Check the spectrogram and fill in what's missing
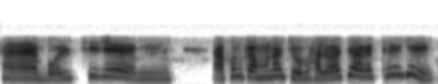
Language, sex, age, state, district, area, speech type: Bengali, female, 30-45, West Bengal, Dakshin Dinajpur, rural, conversation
